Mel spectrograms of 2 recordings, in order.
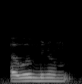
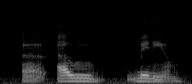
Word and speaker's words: aluminium: now i think of the two different uh spellings and pronunciations aluminum or aluminium and it it screws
